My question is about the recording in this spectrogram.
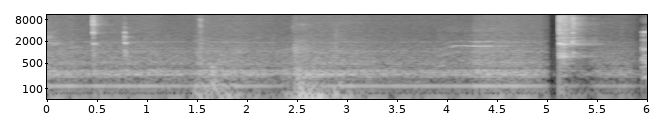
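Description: An Allen key straining against a very tight steel Allen screw on a Sherline mill's Z-axis column, with faint clicks and a brief squeak about four seconds in. Just after five seconds the screw breaks free with a sudden loud pop.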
